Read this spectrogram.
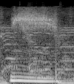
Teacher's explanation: Z is voiced, meaning you make a sound with the vocal cords. Z. To make the sounds, the lips part and the corners pull back a little while the teeth themselves lightly touch.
